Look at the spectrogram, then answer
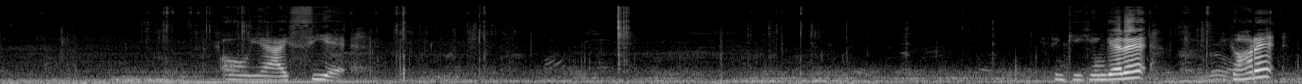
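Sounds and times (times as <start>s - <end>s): branches and leaves rustling: 0.0s - 12.9s
low steady rumble: 0.0s - 13.0s.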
